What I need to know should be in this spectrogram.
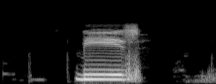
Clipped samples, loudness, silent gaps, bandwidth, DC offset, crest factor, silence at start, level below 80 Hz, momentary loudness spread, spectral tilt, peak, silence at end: under 0.1%; -12 LUFS; 1.54-1.71 s; 7 kHz; under 0.1%; 14 dB; 0.75 s; -58 dBFS; 13 LU; -4.5 dB/octave; -2 dBFS; 0 s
